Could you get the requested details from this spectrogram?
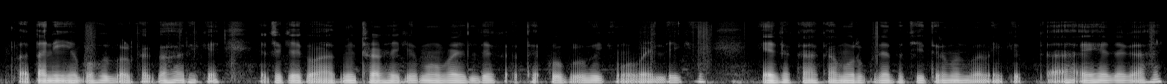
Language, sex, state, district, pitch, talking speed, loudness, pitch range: Chhattisgarhi, male, Chhattisgarh, Jashpur, 95 Hz, 180 wpm, -18 LUFS, 90-100 Hz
